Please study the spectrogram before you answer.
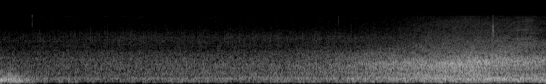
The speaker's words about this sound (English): Hang on, car coming up behind me.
